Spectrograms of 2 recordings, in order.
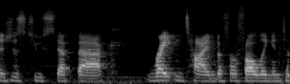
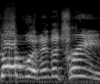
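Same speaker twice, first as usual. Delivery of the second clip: loud shouting; 12 semitones higher, 6 dB louder than usual. Voicing a galloping leader spotting a goblin in the trees: yelling a warning. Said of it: "and yells out".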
